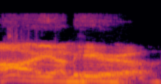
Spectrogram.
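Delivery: loud, gruff, rough-edged heroic booming voice. Asked to give the catchphrase, doing a gruff All Might impression. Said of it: "a gruffer version of All Might".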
